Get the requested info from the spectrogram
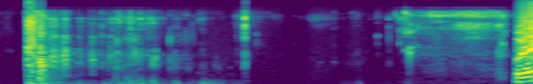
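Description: Irregular crackling and rustling close to a microphone for about a second and a half, a single sharp click, then a short hiss just before speech begins.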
